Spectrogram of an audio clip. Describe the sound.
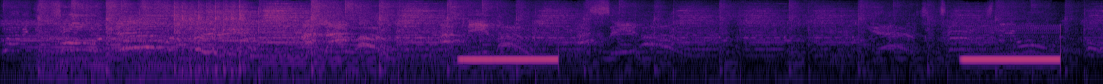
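Telephone ringback tone while a call is placed: two long, steady mid-pitched beeps about five seconds apart, sounding over busy background voices and music.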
